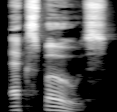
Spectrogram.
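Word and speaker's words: Xpoz: students into becoming anti-semites is a company called expose which is spelled XP o z Expose and would you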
